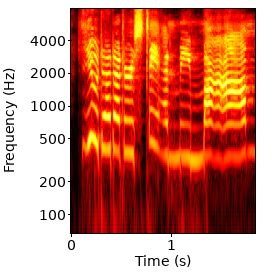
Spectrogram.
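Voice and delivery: high, hammed-up sulky teenager yelling at mom; teen temper tantrum. Newborn alien throwing a tantrum at its mom, mock teen whine. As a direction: play the alien as a bratty kid storming off. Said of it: "temper tantrum".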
